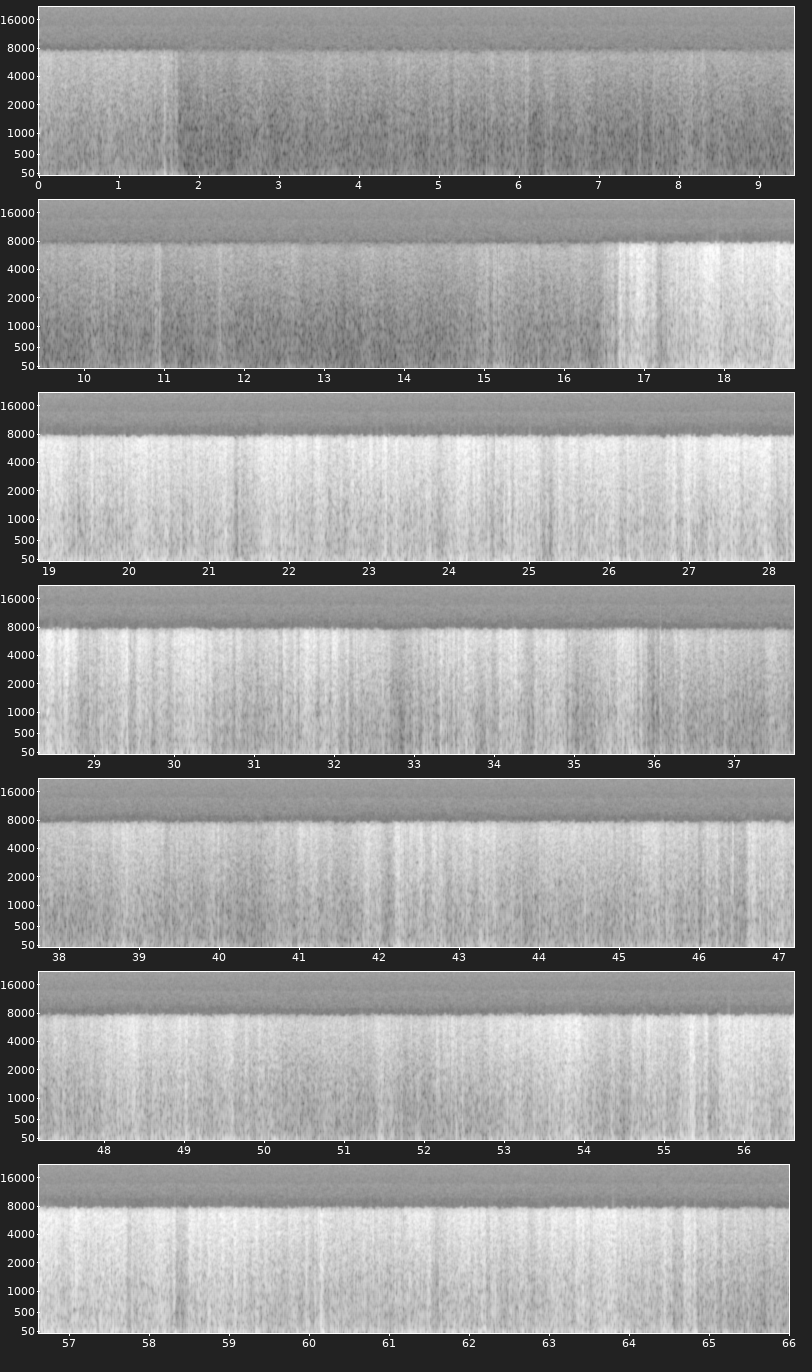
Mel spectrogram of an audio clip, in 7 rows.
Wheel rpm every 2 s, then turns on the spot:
0, 0, 0, 0, 0, 0, 0, 0, 30, 0, 0, 0, 0, 0, 0, 0, 0, 0, 0, 0, 0, 0, 0, 20, 0, 0, 0, 0, 0, 0, 0, 0, 0.
none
